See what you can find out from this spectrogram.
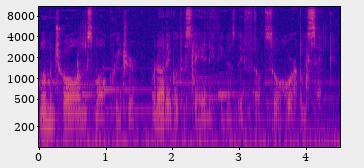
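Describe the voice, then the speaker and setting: A man reading a children's story aloud as soft-spoken bedtime narration, with music behind him. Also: deep voice, flat delivery, fast. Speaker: storybook reader.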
